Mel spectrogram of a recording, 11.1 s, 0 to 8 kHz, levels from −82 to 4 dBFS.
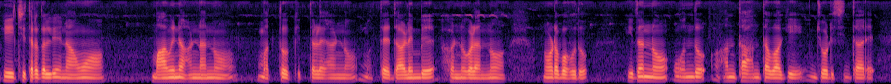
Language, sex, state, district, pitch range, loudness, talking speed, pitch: Kannada, male, Karnataka, Mysore, 115-130 Hz, -20 LUFS, 100 wpm, 125 Hz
